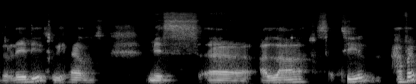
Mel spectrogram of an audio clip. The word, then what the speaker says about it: Alaa Satir: We have Miss Alaa Satir. Have I pronounced it properly? Yeah, Alaa Satir.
